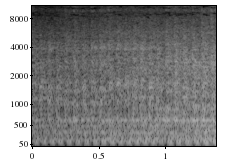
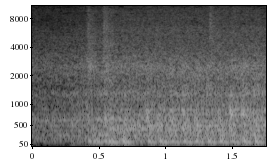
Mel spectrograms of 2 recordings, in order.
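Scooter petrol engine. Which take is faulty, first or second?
first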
